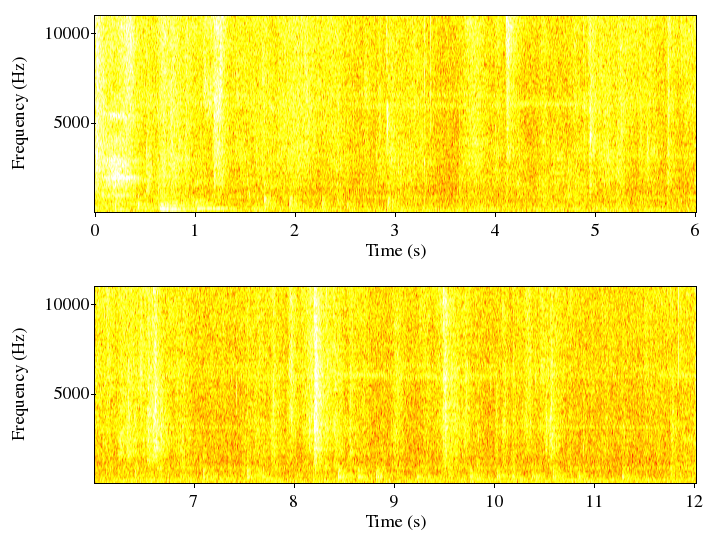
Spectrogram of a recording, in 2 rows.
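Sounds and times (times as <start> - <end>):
marker writing on whiteboard: 1.6 - 2.6, 7.0 - 11.4.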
